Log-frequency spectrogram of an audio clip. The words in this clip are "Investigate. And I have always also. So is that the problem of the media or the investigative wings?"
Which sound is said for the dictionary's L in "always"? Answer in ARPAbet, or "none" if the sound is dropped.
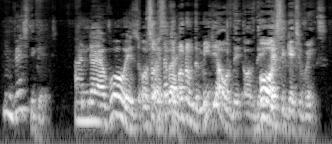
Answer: L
